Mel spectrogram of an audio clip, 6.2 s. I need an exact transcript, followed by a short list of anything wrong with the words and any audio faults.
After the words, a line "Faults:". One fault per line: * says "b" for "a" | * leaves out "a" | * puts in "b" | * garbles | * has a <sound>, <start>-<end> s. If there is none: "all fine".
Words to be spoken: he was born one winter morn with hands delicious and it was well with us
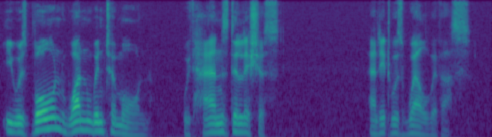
he was born one winter morn with hands delicious and it was well with us
Faults:
all fine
